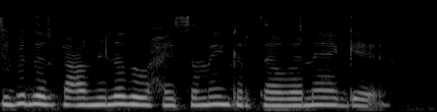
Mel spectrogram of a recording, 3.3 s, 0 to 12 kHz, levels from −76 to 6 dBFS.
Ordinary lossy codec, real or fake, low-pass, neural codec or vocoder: none; fake; 7.2 kHz; codec, 16 kHz, 6 kbps, DAC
